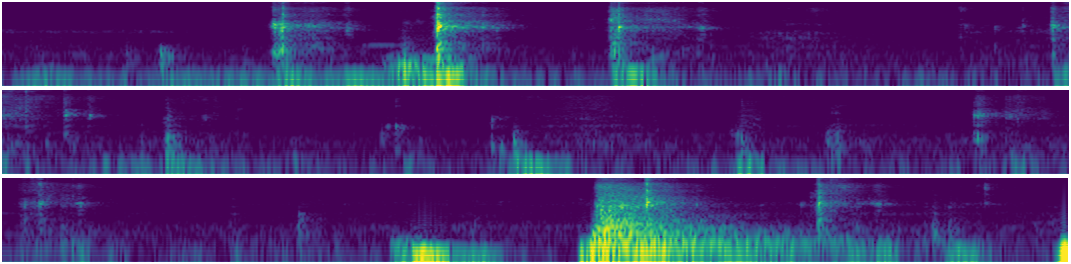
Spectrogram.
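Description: Scattered clicks and knocks of a knife cutting a jalapeño on a countertop and of pieces being dropped into a plastic blender cup. A louder, longer clatter comes about ten seconds in.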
